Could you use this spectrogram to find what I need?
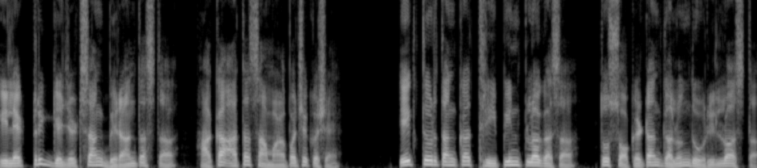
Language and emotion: Goan Konkani, neutral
